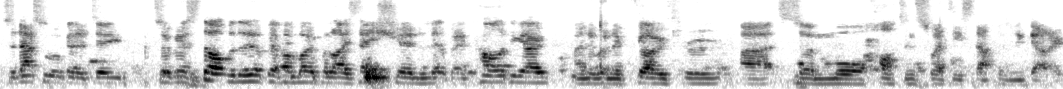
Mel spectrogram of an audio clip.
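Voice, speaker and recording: A man's voice: medium pitch, fairly even intonation, quick pace, few pauses, a bit bright. A man giving live exercise instructions in an upbeat, encouraging manner. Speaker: practitioner leading a warm-up class. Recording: noisy room sound, far from mic.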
